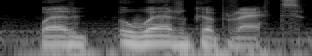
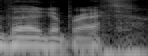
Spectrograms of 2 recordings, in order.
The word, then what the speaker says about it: vergobret: They often wrote using the Greek and Latin alphabets, which is how we know about uergobret being pronounced the way it is, uergobret rather than vergobret.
